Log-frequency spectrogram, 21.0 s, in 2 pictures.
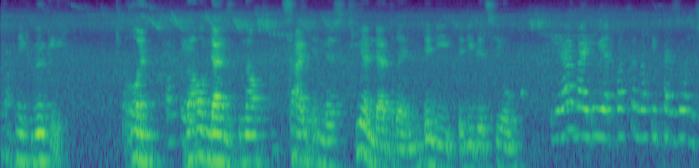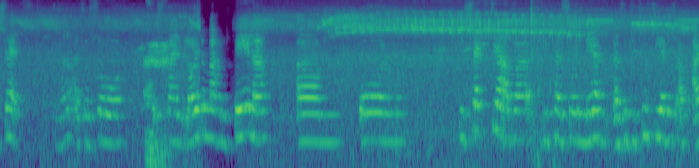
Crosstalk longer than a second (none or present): none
